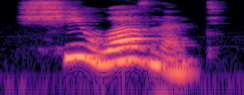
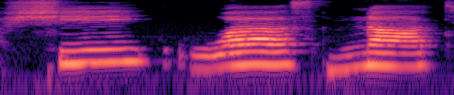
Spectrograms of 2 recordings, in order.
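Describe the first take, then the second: First: Not is contracted onto the verb. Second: Not is said as a full separate word. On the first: "Muito mais fácil de se pronunciar" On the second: "eu não preciso falar"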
